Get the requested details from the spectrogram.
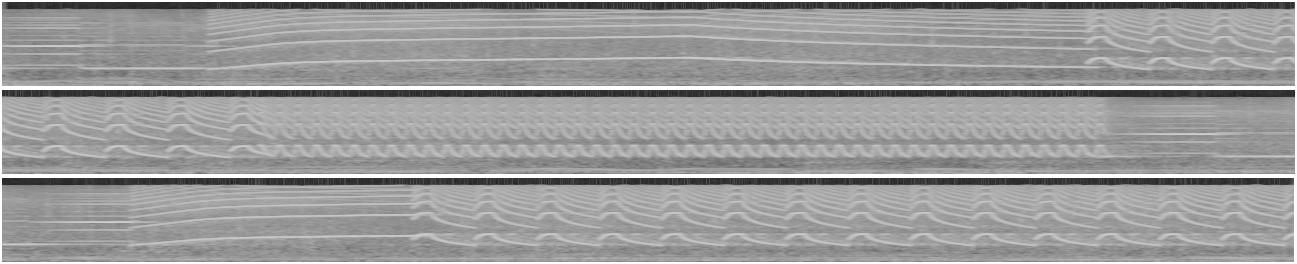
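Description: A police siren cycles through wailing and fast yelping tones.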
